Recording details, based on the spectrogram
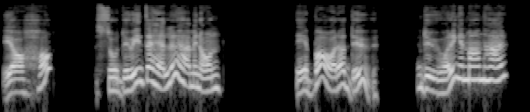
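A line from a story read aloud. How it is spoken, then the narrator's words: Hoarse shout. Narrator (Swedish): ropade hon hes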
